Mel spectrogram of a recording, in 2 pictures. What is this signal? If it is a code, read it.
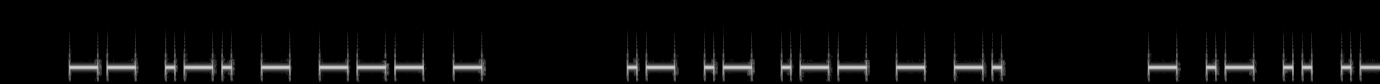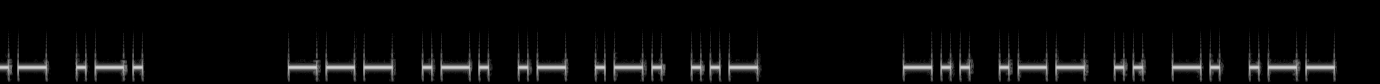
Morse code, heard as a keyed tone, about 13 wpm, 800 Hz. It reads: MRTOT AAWTN TAIWR ORARU DWINW
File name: LEZIONI / 3 MWRO / 3 MWRO 12wpm 1730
